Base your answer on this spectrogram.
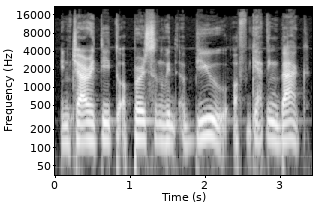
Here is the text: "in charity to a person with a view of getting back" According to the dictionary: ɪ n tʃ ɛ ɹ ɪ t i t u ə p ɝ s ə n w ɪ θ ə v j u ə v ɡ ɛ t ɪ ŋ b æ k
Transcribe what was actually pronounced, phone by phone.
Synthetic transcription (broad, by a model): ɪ n tʃ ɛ ɹ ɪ t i t u ə p ɝ s ə n w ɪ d ə b j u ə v ɡ ɛ t ɪ ŋ b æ k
